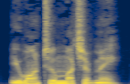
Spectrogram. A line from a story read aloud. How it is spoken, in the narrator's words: he snapped at her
